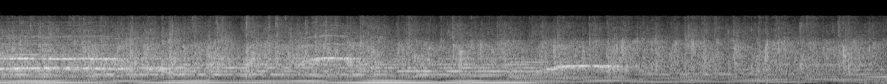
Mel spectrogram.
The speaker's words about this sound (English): I thought the whole church was clapping. I mean, clap like you are crazy. Clap like you have the victory.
